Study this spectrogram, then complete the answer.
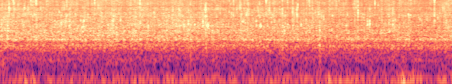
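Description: Half a pound of ground turkey browning in a pan, a steady bright sizzle that holds level and close without a break and with no voices.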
